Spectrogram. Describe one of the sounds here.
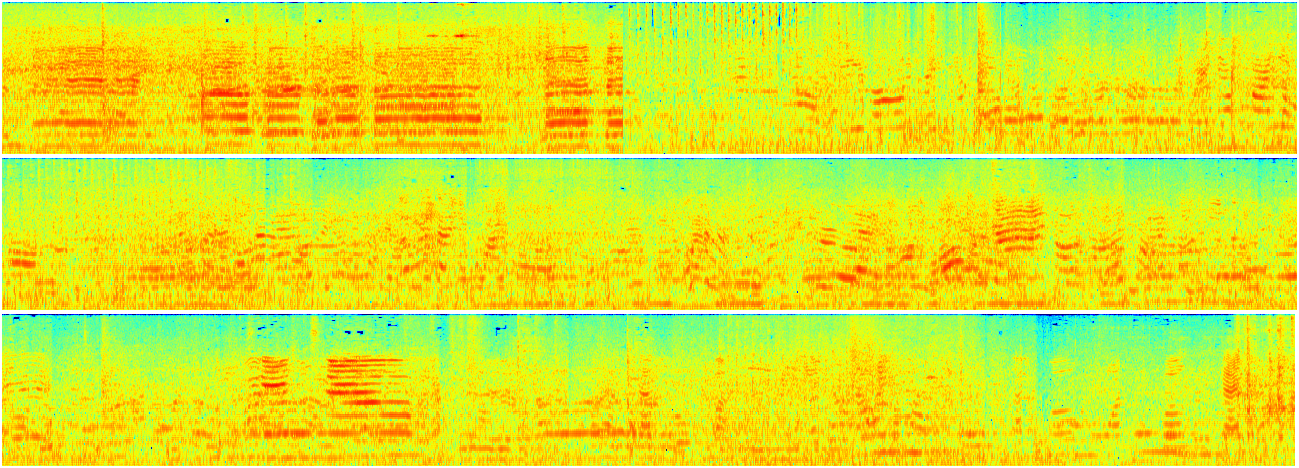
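Several women and men chatter nearby and in the distance.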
